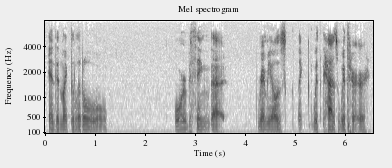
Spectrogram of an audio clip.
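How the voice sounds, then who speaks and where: A man's voice: sits low, animated, slow, gravelly, husky. A man giving casual live game stream commentary, thinking aloud in a rambling, hesitant, slangy way.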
